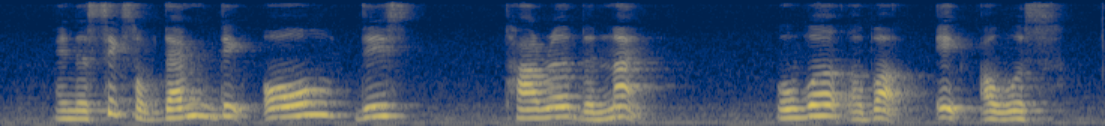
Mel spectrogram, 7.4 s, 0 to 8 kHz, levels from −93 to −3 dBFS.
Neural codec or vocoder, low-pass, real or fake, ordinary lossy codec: none; 7.2 kHz; real; MP3, 48 kbps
